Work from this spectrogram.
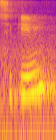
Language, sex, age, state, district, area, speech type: Nepali, female, 30-45, West Bengal, Alipurduar, urban, spontaneous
